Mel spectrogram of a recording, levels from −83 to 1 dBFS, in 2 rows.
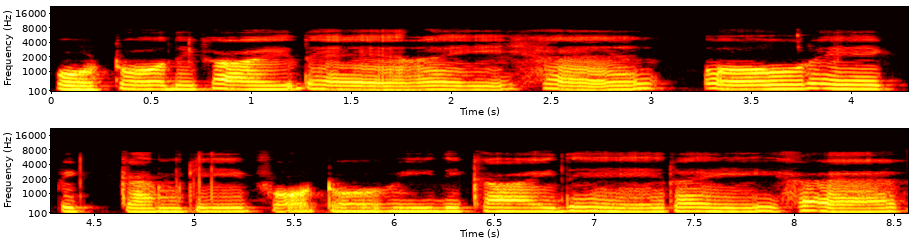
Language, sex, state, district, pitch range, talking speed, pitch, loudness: Hindi, male, Rajasthan, Jaipur, 170-185 Hz, 105 wpm, 175 Hz, -17 LUFS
